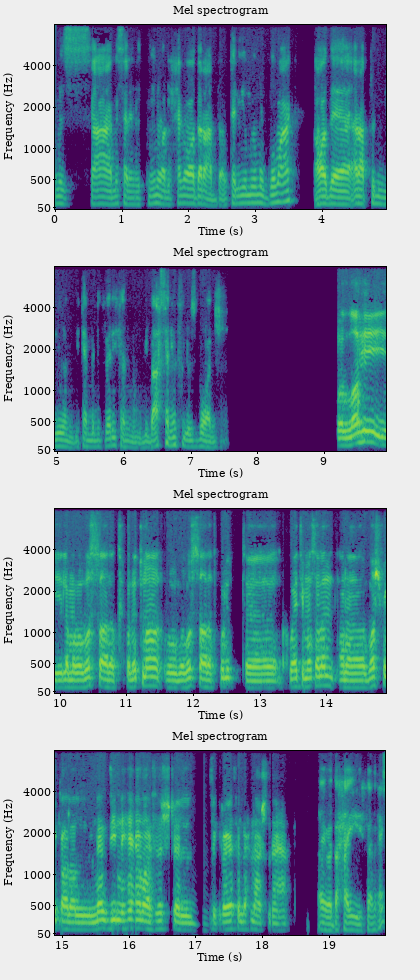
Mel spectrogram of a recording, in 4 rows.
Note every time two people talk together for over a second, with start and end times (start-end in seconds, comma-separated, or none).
none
